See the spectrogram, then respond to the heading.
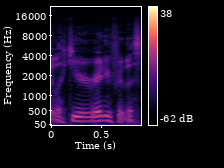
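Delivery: ordinary delivery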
